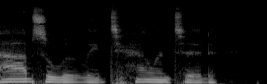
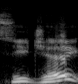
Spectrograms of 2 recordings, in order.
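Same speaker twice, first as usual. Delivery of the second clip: very loud, big booming shout; 4 semitones higher, 10 dB louder than usual. Retelling how a guy at the shop shouted a young worker's name, big booming voice. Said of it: "in this kind of big booming voice".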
